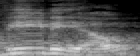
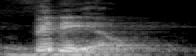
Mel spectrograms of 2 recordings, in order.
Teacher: both the I and the E are pronounced as short I sounds.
